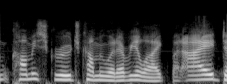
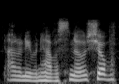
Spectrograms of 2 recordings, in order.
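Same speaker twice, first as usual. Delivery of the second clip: usual speaking voice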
